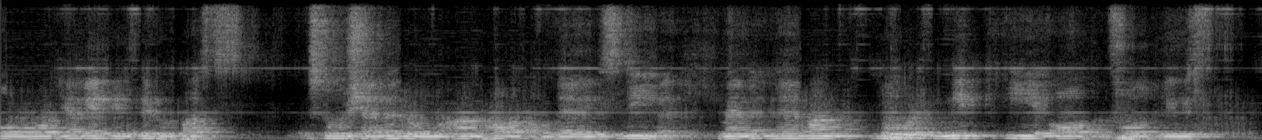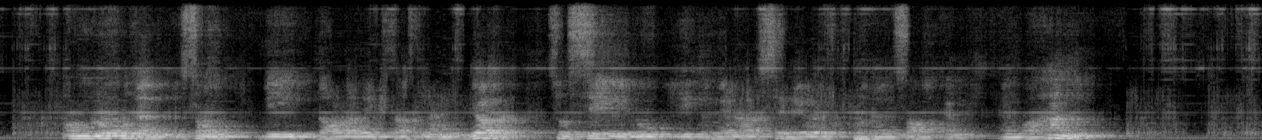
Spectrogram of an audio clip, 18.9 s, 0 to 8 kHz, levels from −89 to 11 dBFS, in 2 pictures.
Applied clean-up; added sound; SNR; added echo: neural separator model SepFormer DNS4.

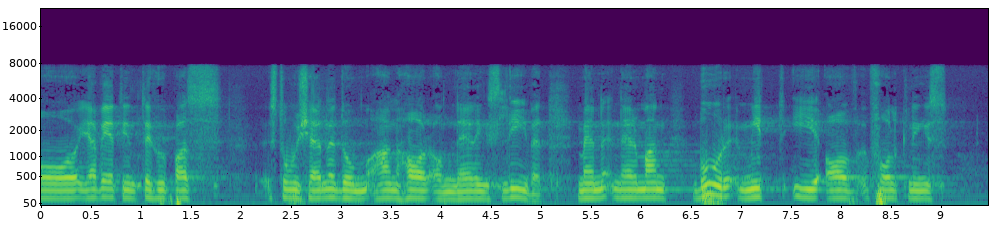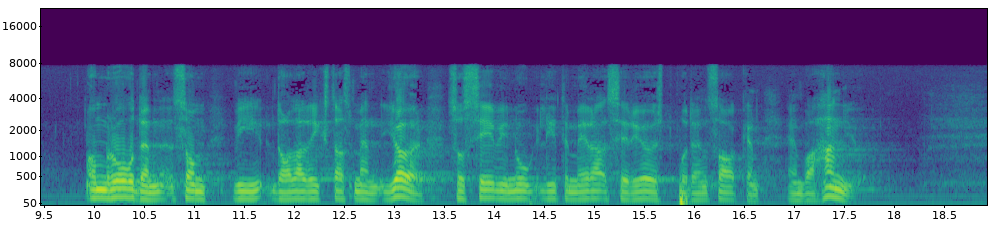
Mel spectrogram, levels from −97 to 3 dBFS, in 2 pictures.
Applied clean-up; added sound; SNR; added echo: none; none; none; none.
